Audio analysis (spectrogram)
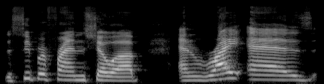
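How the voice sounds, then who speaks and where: A woman hosting a casual, opinionated TV recap, talking in an animated, exasperated way with swearing and frequent laughter. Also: mid-range voice, slow pace, clear, resonant tone. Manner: acts out imagined dialogue. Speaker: host of a TV recap show. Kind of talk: casual opinionated review commentary.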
